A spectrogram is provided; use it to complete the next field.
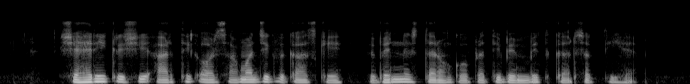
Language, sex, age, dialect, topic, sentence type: Hindi, male, 41-45, Garhwali, agriculture, statement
